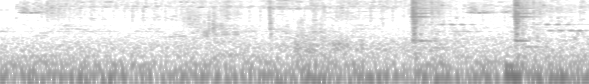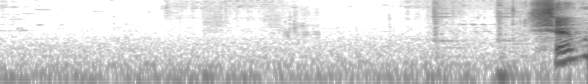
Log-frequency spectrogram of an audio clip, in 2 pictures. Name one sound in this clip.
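Soft game menu blips sound as selections change.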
